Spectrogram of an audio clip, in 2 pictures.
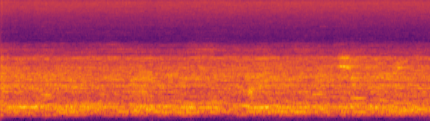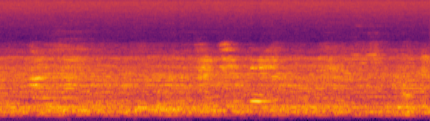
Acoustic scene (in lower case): subway train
